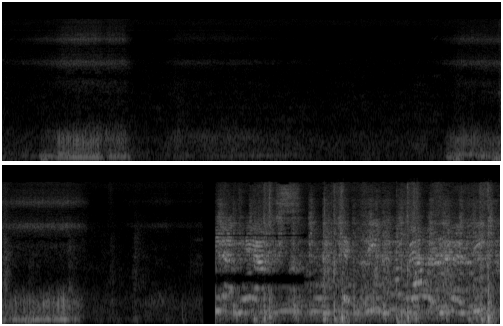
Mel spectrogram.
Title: MY SNORING DOG, I WOKE HIM UP THOUGH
